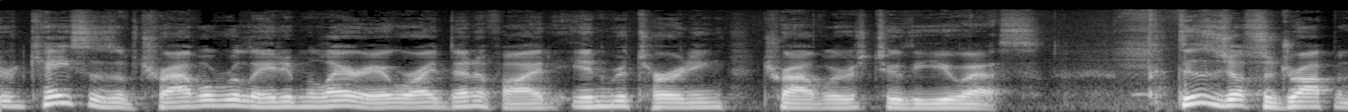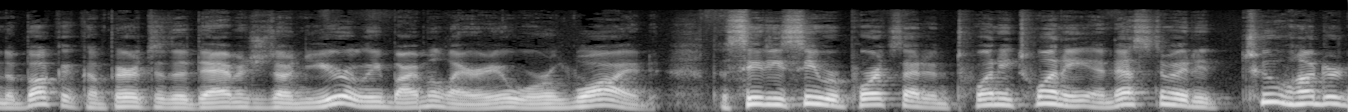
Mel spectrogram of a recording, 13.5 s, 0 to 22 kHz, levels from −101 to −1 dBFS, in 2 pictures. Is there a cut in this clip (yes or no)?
no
